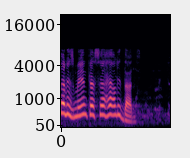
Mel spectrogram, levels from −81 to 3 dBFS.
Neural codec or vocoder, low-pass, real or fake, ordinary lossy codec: codec, 16 kHz, 2 kbps, FunCodec, trained on Chinese and English, 25 frames a second; 7.2 kHz; fake; none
